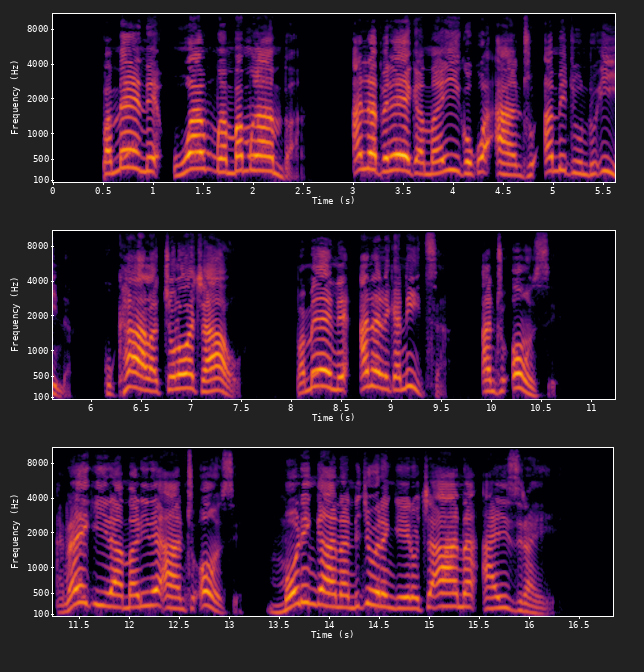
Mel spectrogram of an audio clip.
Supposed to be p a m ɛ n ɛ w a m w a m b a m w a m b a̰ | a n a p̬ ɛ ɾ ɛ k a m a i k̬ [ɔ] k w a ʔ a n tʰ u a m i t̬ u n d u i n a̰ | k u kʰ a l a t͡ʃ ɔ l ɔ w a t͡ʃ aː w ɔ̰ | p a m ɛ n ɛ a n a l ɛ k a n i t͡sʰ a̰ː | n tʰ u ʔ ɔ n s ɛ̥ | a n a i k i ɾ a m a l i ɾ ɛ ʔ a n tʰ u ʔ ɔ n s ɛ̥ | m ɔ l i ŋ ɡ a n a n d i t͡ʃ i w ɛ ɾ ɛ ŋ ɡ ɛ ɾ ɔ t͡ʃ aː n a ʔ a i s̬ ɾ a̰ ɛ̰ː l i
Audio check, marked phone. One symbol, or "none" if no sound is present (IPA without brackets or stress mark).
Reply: ɔ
